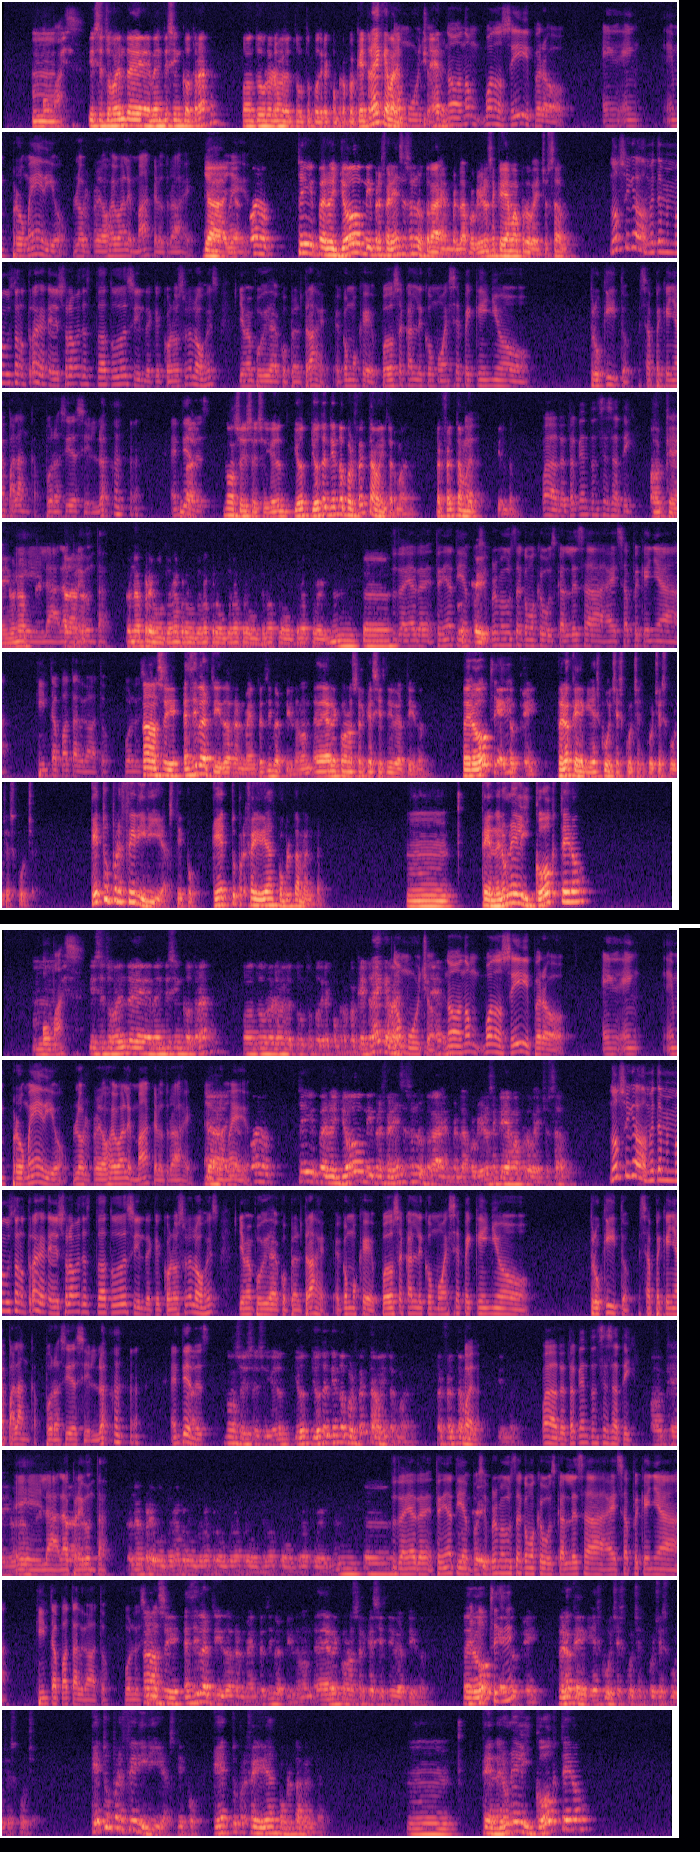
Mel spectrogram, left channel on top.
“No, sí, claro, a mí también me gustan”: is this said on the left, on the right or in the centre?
Right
